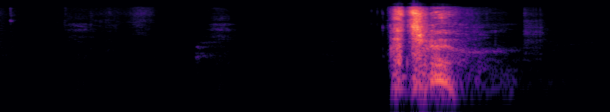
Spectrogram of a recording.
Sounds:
Sneeze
